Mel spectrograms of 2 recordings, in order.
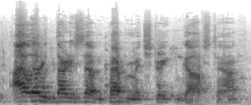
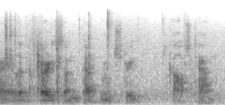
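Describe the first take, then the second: First: Loud, higher, clearly projected address; speaking clearly. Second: Unclear address. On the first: Resident restating his address for the minute taker, speaking clearly. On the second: Resident first introducing himself to the board, unclear and quiet. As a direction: state your address quietly, without projecting. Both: Real, not acted. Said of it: "Everybody has to speak clearly".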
